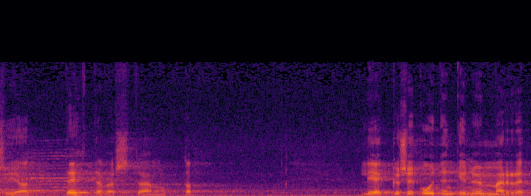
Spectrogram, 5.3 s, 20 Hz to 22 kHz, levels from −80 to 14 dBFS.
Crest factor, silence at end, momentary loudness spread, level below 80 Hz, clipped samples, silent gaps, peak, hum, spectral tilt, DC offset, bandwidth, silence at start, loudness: 18 dB; 0 s; 21 LU; -48 dBFS; under 0.1%; none; -2 dBFS; none; -4 dB/octave; under 0.1%; 15.5 kHz; 0 s; -19 LUFS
